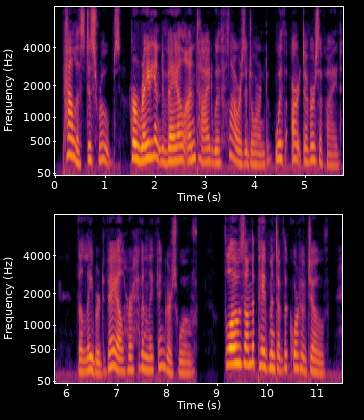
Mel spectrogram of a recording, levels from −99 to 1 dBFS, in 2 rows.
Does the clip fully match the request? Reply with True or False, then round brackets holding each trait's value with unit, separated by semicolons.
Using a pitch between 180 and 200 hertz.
True (190 Hz)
